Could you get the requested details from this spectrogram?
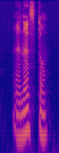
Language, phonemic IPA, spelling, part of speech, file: French, /ɛ̃s.tɑ̃/, instant, adjective / noun, Fr-instant.ogg
- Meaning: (adjective) pressing, insistent; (noun) instant, minute, moment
